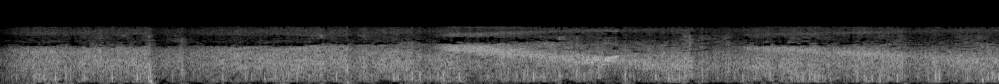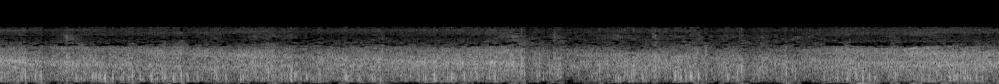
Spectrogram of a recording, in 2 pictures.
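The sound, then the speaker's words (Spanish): Aurora borealis radio emissions recorded in Manitoba: a steady, dense static hiss runs throughout, with faint gliding whistles and chirping tones rising and falling over it, most noticeable early on. “Es el silbido, los cánticos de una aurora boreal.”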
